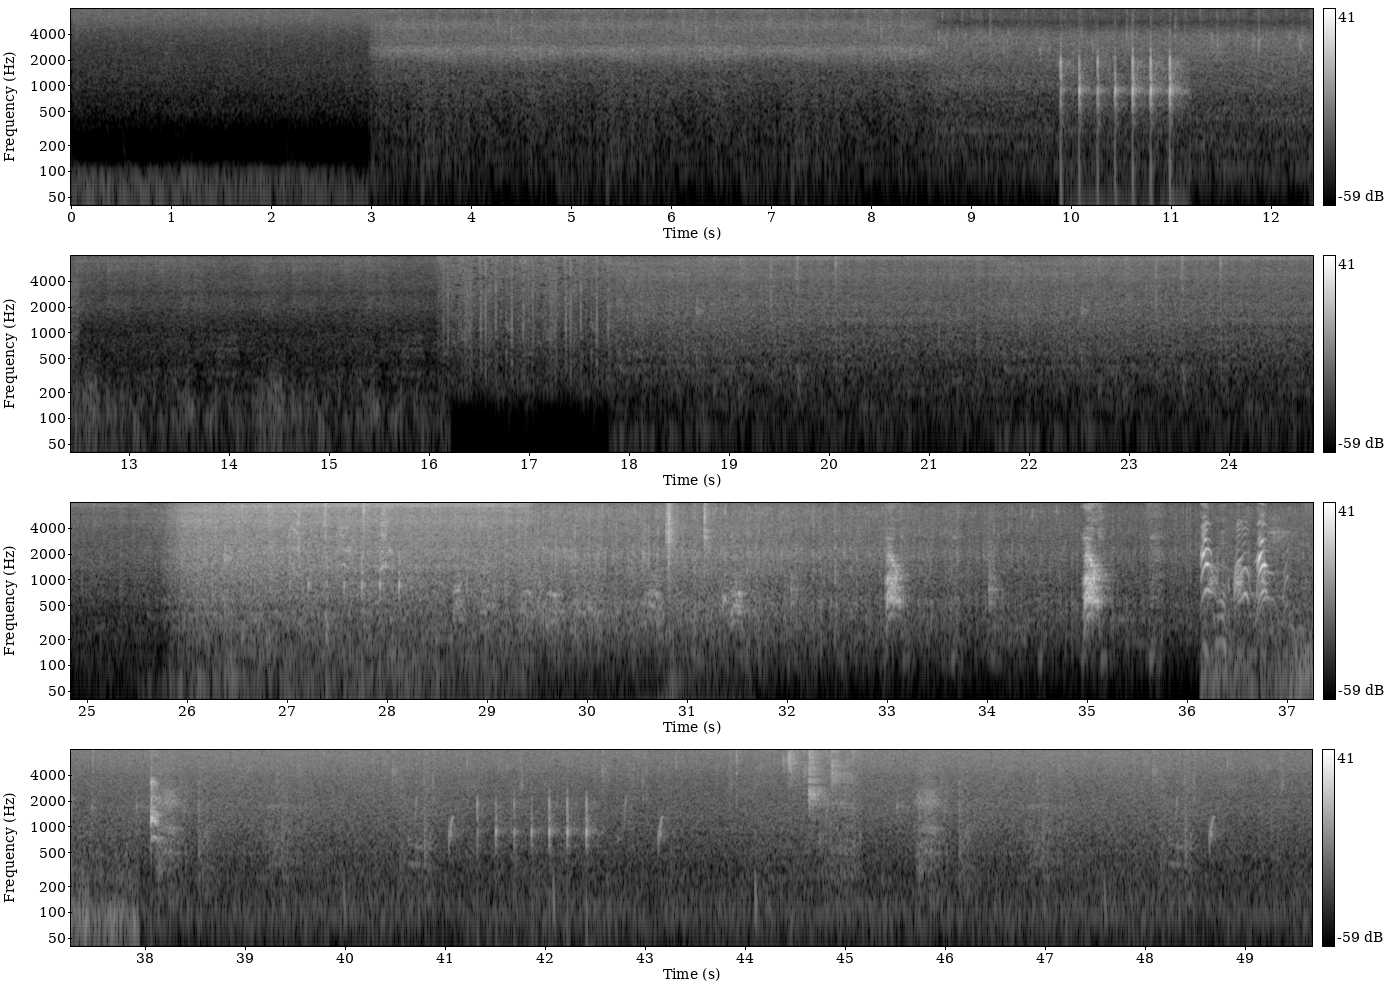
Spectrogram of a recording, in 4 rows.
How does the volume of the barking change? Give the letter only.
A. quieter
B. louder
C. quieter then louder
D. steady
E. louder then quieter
E.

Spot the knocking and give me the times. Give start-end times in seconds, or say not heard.
9.8-11.2, 27.0-28.3, 41.3-42.6.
